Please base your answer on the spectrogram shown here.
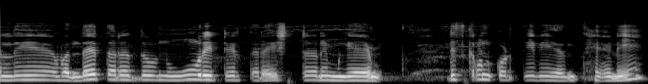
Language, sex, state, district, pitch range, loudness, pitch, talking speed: Kannada, female, Karnataka, Bangalore, 190-220 Hz, -17 LUFS, 205 Hz, 100 wpm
